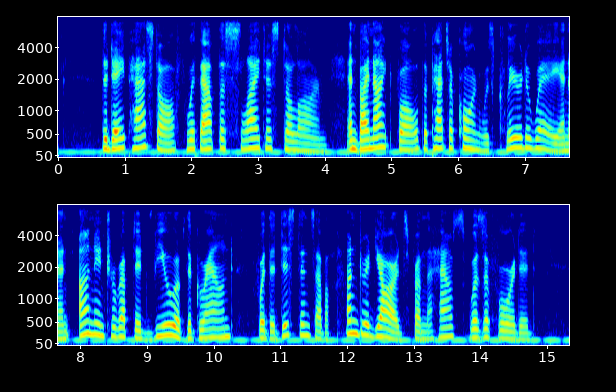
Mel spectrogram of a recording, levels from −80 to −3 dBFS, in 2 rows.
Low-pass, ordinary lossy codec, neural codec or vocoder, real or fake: 7.2 kHz; Opus, 24 kbps; none; real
